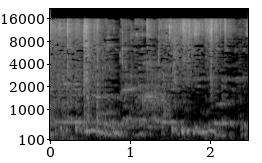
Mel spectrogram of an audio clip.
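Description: Several domestic pigeons cooing together in a low, continuous murmur.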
